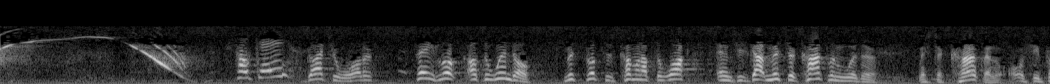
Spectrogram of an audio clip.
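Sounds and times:
whistle being blown: 0:00.0 - 0:02.0
speech: 0:02.4 - 0:10.4.

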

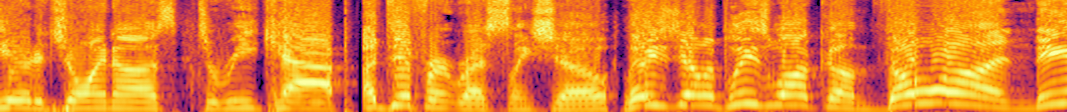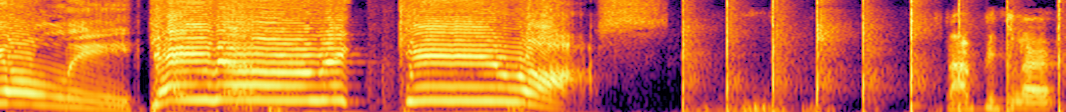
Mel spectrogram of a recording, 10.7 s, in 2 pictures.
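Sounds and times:
speech: 0:00.0 - 0:08.5, 0:10.1 - 0:10.6
clapping applause: 0:08.6 - 0:10.6.

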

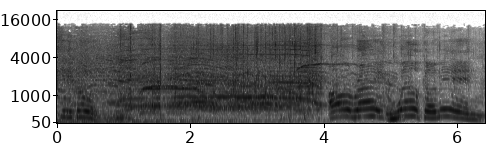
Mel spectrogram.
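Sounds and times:
speech: 0:00.1 - 0:01.1, 0:04.1 - 0:06.4
live audience cheering and whooping at 50 West Brewing Company: 0:00.7 - 0:05.1.

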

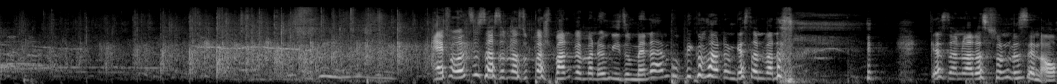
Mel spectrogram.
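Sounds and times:
audience applause: 0:00.0 - 0:06.1
speech: 0:04.4 - 0:08.1, 0:09.3 - 0:10.5.

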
